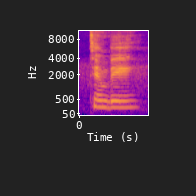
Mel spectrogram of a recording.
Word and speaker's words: Thembi: Thembi? Yes. Yes, you did. Okay. You did. Yes. Thank you. The H, Americans, y'all don't know. The H is silent.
